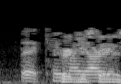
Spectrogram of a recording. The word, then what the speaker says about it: Kyrgyzstan: So the president's travel ban covering six more countries, Eritrea, Myanmar, Nigeria, Sudan, Tanzania, and a country I can't pronounce, Kyrgyz, I don't even know where this is. It's got to be one of the stands like Afghanistan. Anyway. – Kyrgyzstan? Kyrgyzstan is how you pronounce it? – Yeah, or whatever. Yeah, close. Good, thank you.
